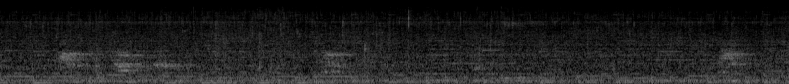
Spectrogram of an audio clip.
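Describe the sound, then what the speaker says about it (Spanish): Apple pieces with ground cinnamon cooking in a pan give a soft, steady sizzle and faint crackle, low and continuous with no voices. "Y cocinamos a que ya esté suave la manzana."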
